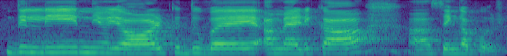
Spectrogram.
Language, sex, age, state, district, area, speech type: Maithili, other, 18-30, Bihar, Saharsa, rural, spontaneous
